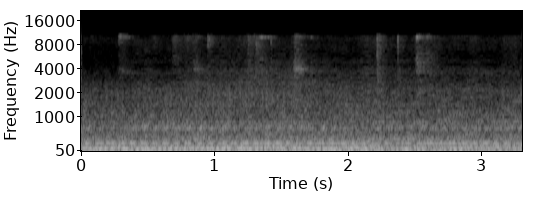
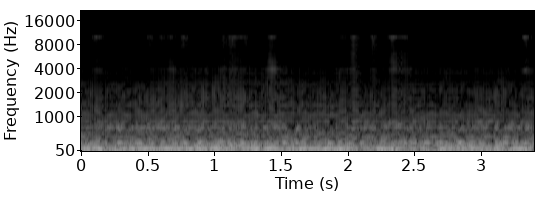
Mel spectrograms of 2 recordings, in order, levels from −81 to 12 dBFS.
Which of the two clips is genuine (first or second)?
first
